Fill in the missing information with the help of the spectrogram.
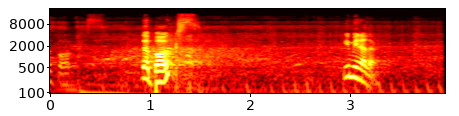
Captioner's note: audience laugh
